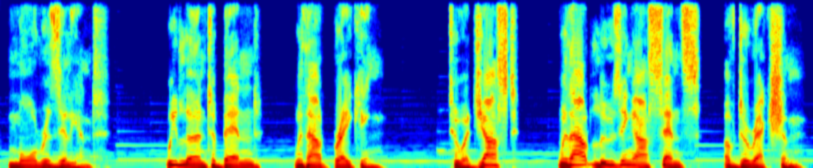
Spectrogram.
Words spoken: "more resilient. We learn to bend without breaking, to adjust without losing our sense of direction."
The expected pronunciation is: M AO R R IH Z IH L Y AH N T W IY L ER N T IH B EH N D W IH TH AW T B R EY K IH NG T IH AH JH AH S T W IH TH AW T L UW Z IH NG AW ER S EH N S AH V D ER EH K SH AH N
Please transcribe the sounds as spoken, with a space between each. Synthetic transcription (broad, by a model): M AO R R IH Z IH L Y AH N T W IY L ER N T IH B EH N D W IH TH AW T B R EY K IH NG T IH AH JH AH S T W IH TH AW T L UW Z IH NG AW ER S EH N S AH V D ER EH K SH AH N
